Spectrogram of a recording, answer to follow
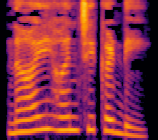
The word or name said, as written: ನಾಯಿಹಂಚಿಕಡ್ಡಿ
